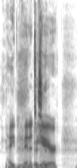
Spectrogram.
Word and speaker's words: Hayden Panettiere: Hayden Panettiere.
